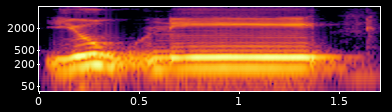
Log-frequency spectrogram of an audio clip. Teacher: नून को एक अलिफ के बराबर खींच के पढ़ेंगे, या को होंठों को गोल करके पढ़ेंगे, गैन को मोटा करके पढ़ेंगे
